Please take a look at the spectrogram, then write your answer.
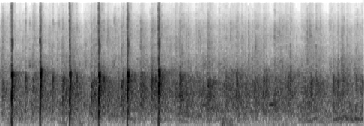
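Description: An audience at a family business awards event claps, with sharp, rhythmic claps up front that thin out into scattered, softer applause.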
